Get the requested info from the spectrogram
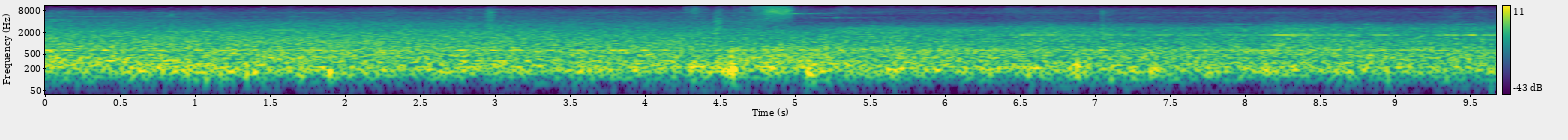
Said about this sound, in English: So here we are at Canary Wharf, and it's a major station on the DLR, the Docklands Light Railway.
